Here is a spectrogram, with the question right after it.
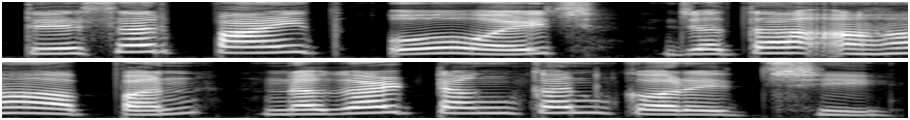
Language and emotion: Maithili, neutral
